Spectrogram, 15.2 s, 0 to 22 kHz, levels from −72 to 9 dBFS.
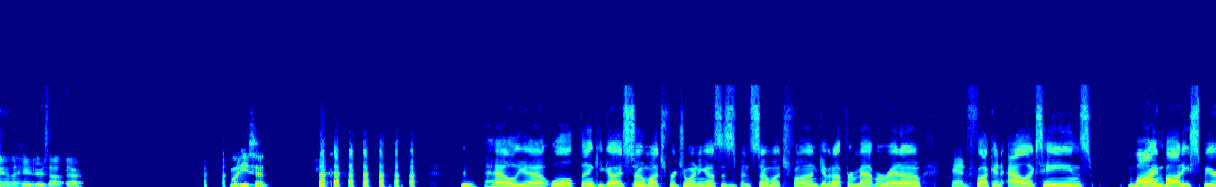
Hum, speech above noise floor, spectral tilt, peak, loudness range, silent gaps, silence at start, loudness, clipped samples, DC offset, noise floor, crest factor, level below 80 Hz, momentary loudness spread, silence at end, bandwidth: none; 58 dB; -4.5 dB/octave; -8 dBFS; 6 LU; none; 0 s; -25 LUFS; under 0.1%; under 0.1%; -83 dBFS; 18 dB; -56 dBFS; 10 LU; 0 s; 12.5 kHz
